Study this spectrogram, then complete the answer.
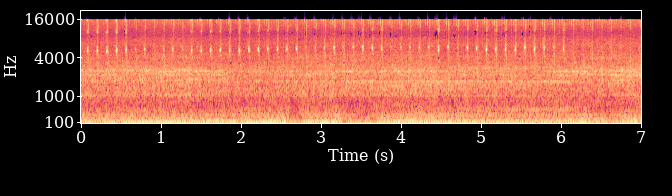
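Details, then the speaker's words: Honda CRX at idle with a newly installed second replacement distributor and valves still awaiting hot adjustment: fast, sharp, evenly spaced ticking on top; owner suspects the new distributor, not confirmed. "we got to hunt that down sound that sounded like that new distributor it is I'm glad I'm recording this"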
